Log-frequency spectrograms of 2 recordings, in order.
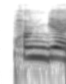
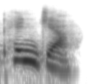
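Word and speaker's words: Pangaea: 그거를 뭐라 부르냐면 판게아. 원래 이제 우리가 그 영어를 판게아 이렇게 읽긴 하지만 원래는 정확한 영어 발음은 판게아 이러면 아무도 못 알아들어요. 뭐냐면 펜지아 이래야 돼요.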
